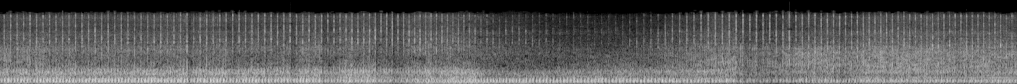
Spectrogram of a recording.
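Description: A Tin Bird FAR103 ultralight aircraft engine idles steadily nearby, a loud continuous mid-pitched drone with propeller buzz that holds throughout, slightly dipping partway through before settling back.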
